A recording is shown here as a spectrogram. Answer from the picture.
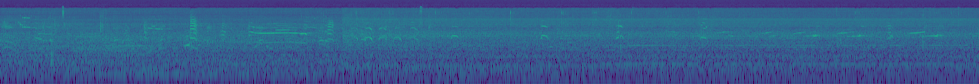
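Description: A flock of birds calling: many short, arched cries overlapping, busiest in the first half, over a steady low machinery hum.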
